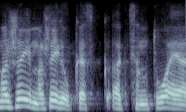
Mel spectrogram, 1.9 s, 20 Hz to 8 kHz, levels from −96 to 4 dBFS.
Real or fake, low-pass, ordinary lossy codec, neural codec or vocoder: real; 7.2 kHz; Opus, 32 kbps; none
